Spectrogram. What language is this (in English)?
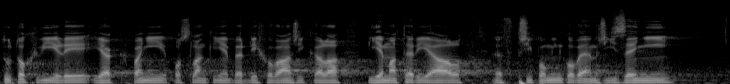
Czech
